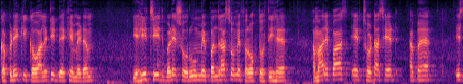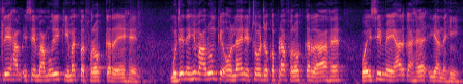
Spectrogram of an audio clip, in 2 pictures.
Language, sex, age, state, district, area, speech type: Urdu, male, 18-30, Uttar Pradesh, Saharanpur, urban, read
